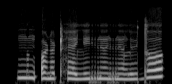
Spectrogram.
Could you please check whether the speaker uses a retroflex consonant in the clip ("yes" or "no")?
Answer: yes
